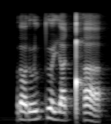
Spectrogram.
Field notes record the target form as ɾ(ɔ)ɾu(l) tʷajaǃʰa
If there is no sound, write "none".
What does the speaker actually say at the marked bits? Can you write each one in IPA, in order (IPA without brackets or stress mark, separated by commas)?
ɔ, l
